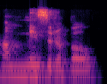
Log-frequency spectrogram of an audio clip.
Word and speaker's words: miserable: Светлана, ударение. Miserable.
